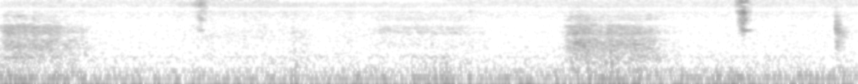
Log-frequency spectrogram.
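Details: Student-nurse healthy chest assessment: soft, even airflow with slow deep breaths over a low rumbling background and a few handling clicks. The lungs are clear, with normal breath sounds and no added noises.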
